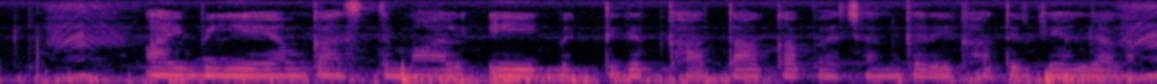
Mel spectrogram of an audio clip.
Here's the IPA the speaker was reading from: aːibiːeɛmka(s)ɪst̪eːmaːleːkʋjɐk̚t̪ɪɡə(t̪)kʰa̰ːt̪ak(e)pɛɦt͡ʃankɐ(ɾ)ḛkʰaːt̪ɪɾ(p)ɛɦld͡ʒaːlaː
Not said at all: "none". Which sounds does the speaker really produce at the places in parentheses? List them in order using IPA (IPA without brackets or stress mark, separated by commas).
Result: none, t̪, a, ɾ, k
